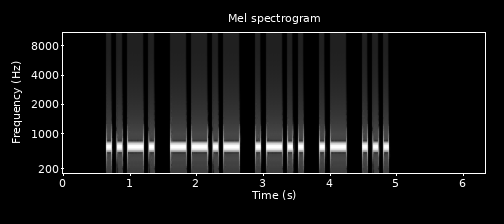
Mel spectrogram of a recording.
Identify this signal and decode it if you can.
Morse code, heard as a keyed tone, about 15 wpm, 700 Hz. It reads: FQLAS
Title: Code Groups - 5 Letters - 15wpm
